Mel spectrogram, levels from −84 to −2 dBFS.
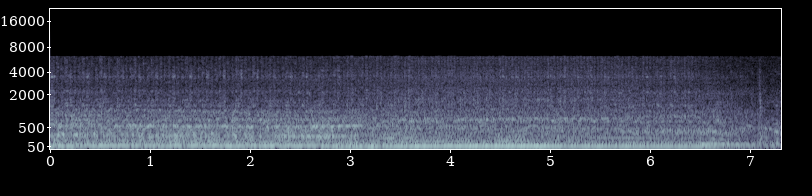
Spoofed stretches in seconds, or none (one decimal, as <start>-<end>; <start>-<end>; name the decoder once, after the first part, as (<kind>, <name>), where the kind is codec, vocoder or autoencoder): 0.0-2.9 (vocoder, Vocos)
